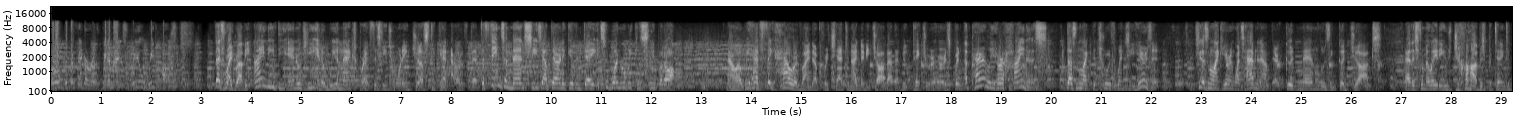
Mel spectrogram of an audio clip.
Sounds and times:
Speech: 0:00.0 - 0:12.5, 0:13.5 - 0:22.2, 0:22.9 - 0:29.2
Music: 0:00.0 - 0:29.2.

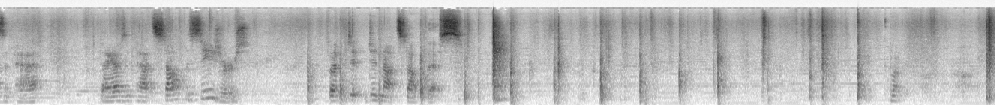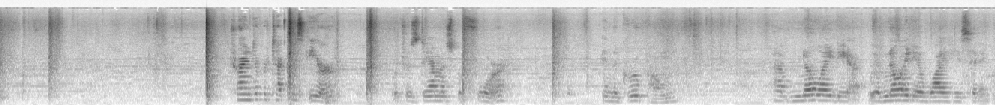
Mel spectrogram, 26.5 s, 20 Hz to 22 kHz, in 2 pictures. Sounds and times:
Speech: 0:01.4 - 0:03.3, 0:04.4 - 0:06.2, 0:11.9 - 0:12.1, 0:16.4 - 0:17.8, 0:18.5 - 0:20.0, 0:21.3 - 0:22.3, 0:23.6 - 0:26.5.

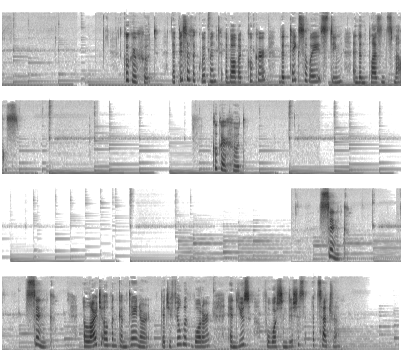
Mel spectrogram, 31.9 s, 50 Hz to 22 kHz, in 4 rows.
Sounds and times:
Music: 0:00.0 - 0:31.8
Speech: 0:02.4 - 0:08.3, 0:12.2 - 0:12.9, 0:22.3 - 0:23.0, 0:24.4 - 0:25.0, 0:25.6 - 0:30.8.

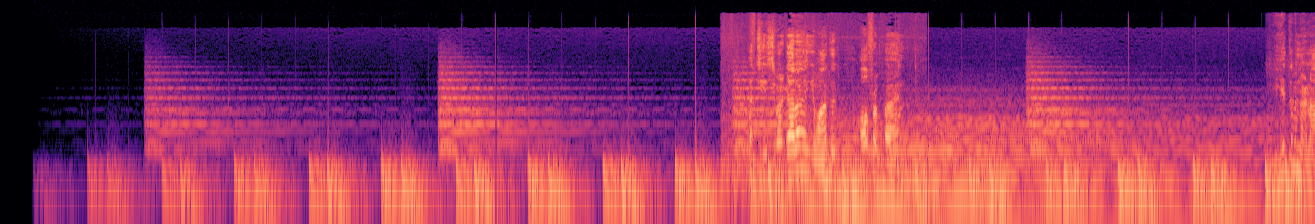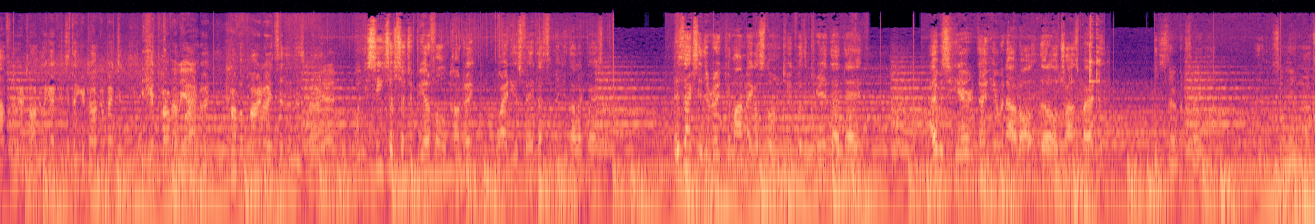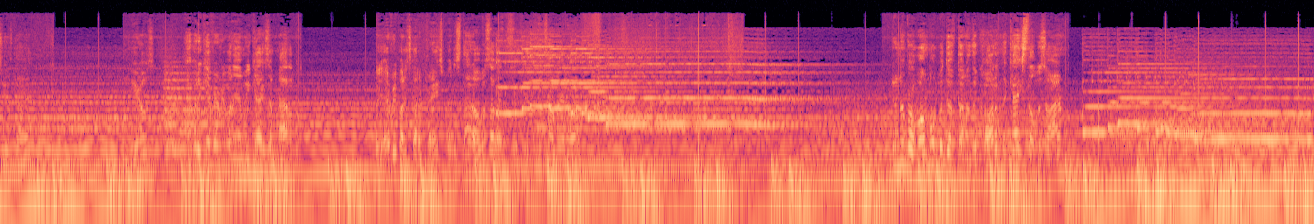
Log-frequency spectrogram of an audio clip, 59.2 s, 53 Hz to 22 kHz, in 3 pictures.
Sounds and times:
Throbbing: 0:01.3 - 0:59.1.

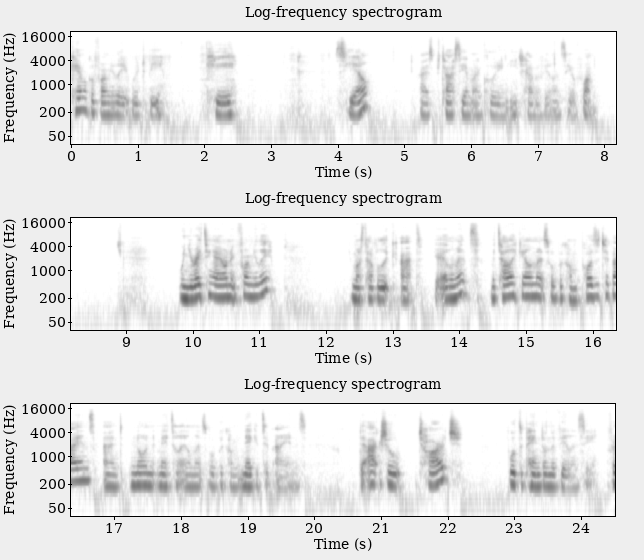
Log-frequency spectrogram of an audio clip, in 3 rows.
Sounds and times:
Speech: 0:00.0 - 0:02.5, 0:04.0 - 0:04.5, 0:05.2 - 0:07.9, 0:09.8 - 0:11.2, 0:12.4 - 0:19.9, 0:20.6 - 0:22.3, 0:22.9 - 0:24.5.

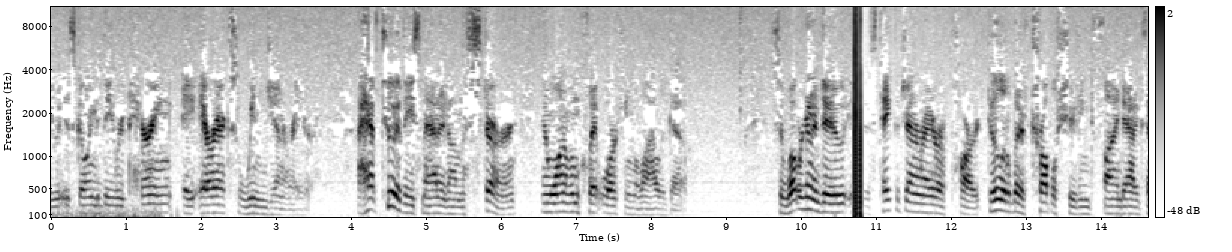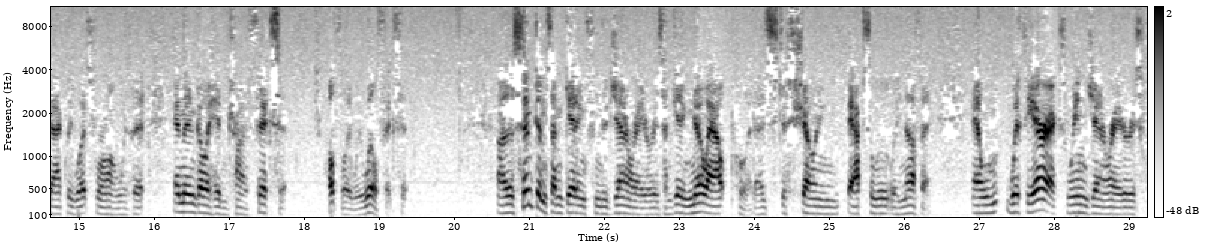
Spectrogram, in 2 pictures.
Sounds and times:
Speech: 0:00.0 - 0:08.6, 0:09.6 - 0:19.4, 0:20.6 - 0:29.2
Rustling leaves: 0:00.0 - 0:09.6.

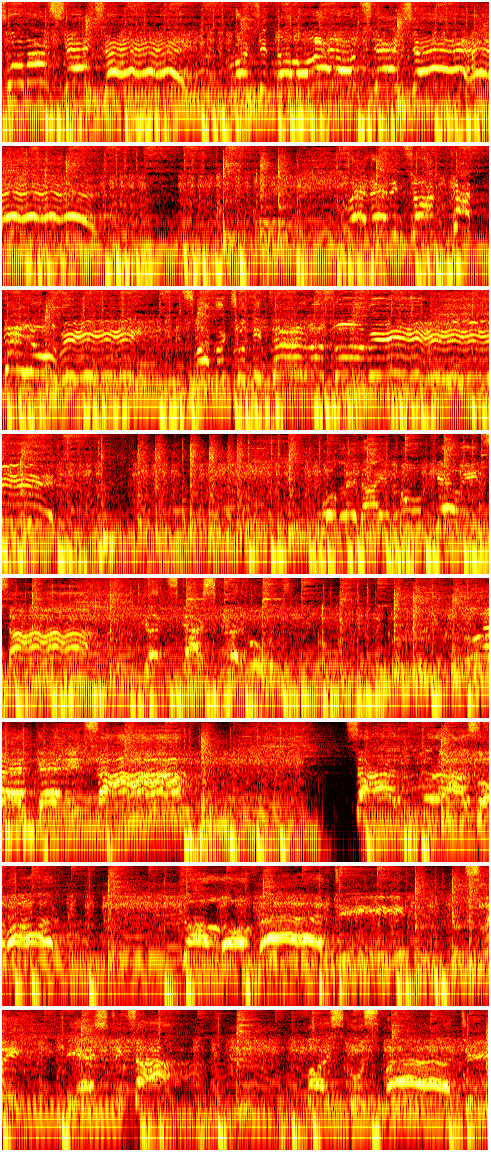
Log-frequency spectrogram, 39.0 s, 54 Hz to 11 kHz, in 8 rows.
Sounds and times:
Music: 0:00.0 - 0:38.9.

